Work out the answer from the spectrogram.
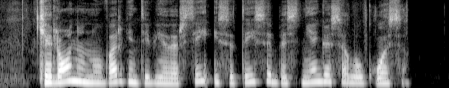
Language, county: Lithuanian, Vilnius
